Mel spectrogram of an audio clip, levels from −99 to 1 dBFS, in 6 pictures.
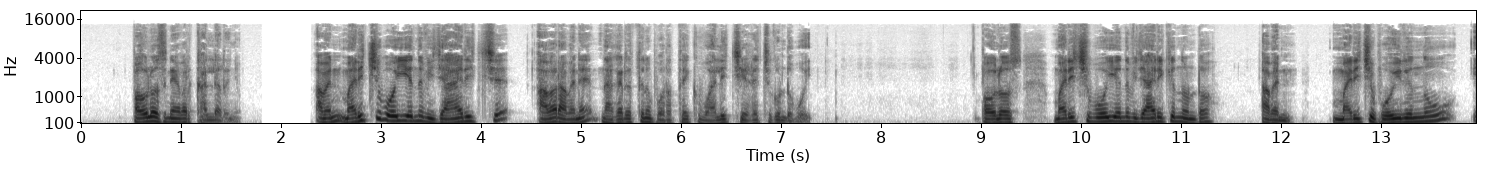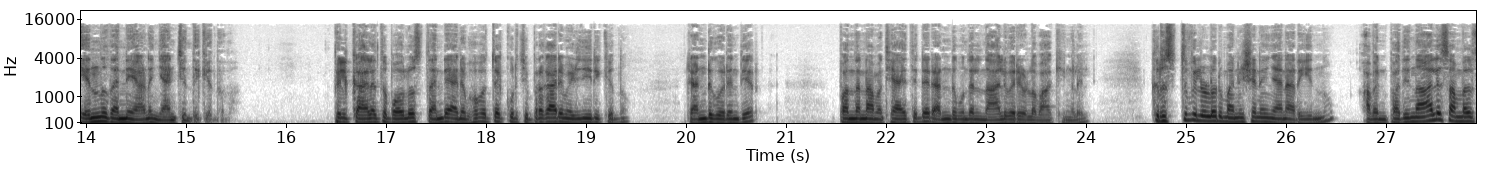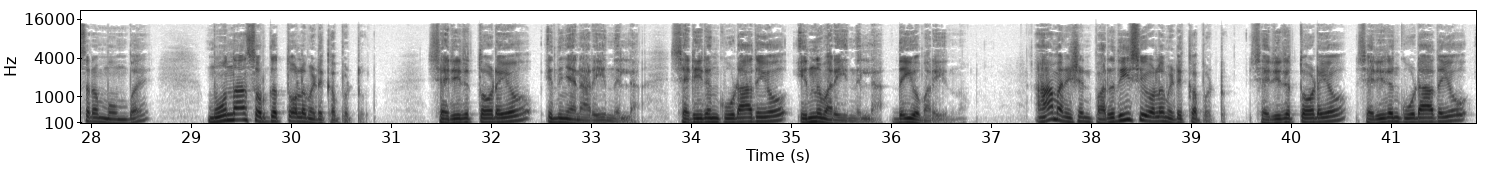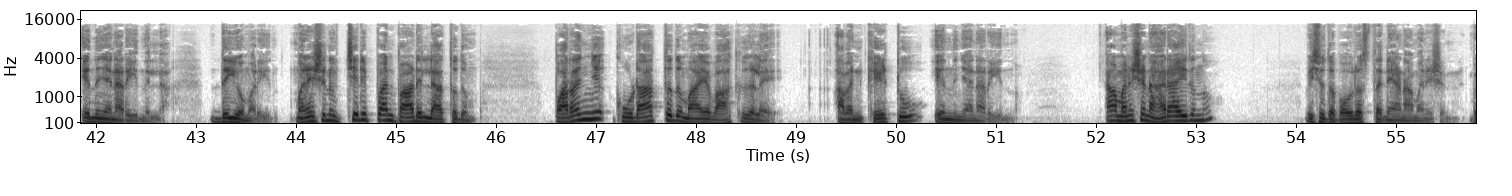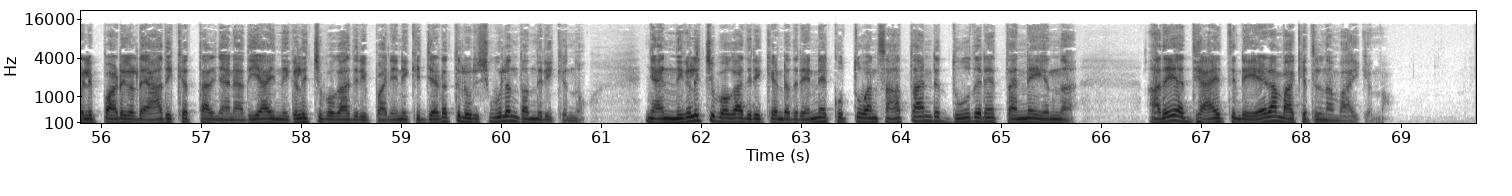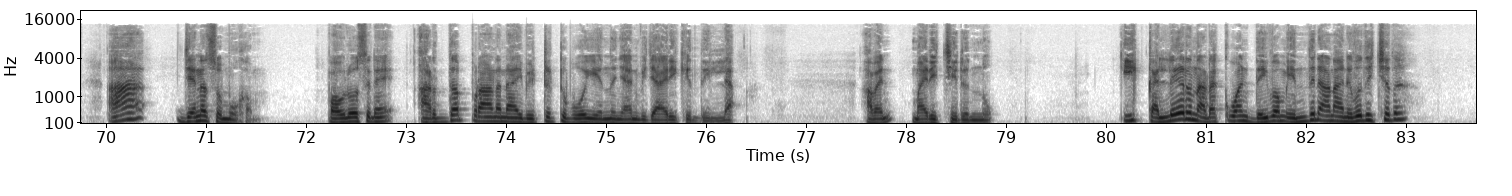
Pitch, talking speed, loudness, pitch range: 130 Hz, 95 wpm, -17 LUFS, 115-150 Hz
